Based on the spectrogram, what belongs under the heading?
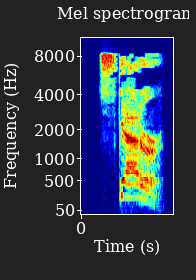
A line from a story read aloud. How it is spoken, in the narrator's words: I yelled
